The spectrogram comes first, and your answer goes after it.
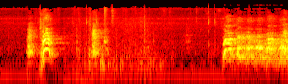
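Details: A beagle barks at sound effects played from a computer, giving a few sharp, loud barks, followed by a steady electronic tone.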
